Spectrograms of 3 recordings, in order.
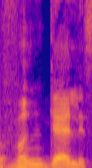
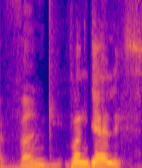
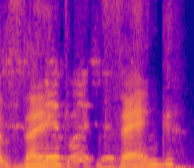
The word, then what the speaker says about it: Vangelis: Não, é Enquanto isso- Vangelis, tá? É Vangelis. É, a pronúncia inglesada é Vangelis.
